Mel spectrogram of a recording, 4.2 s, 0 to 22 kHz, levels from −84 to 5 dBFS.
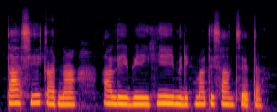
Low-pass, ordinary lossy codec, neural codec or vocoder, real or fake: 19.8 kHz; none; codec, 44.1 kHz, 7.8 kbps, Pupu-Codec; fake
